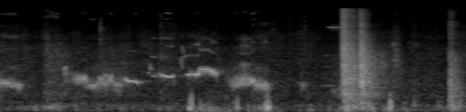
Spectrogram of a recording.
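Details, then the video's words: Australian magpie singing a melodious call: a short run of warbled, fluty notes that slide and wobble between low and middle pitch, with soft thumps underneath and a sharp broadband click near the end. "Australian magpie's melodious call"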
